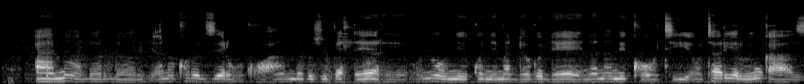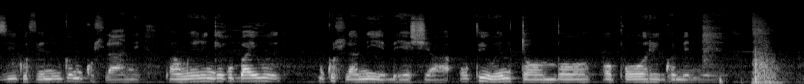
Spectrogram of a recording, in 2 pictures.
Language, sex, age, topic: Ndau, male, 18-24, health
